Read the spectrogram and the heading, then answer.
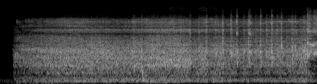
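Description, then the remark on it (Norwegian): A car engine idles steadily, with a rapid metallic clacking ticking along on top of the running motor, no voices. “Den klakkelyden der, da. Hva koster den lyden der, tror du?”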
